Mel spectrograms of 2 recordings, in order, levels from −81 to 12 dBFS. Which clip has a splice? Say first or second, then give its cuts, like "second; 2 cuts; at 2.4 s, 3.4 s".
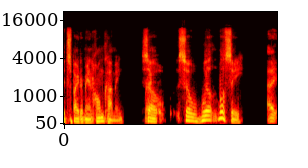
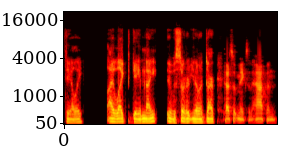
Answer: second; 2 cuts; at 2.0 s, 3.2 s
